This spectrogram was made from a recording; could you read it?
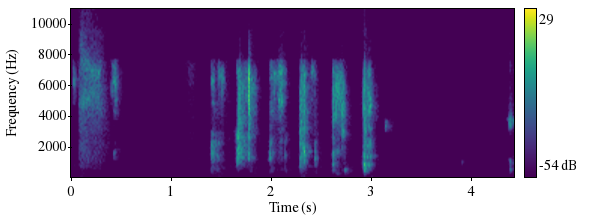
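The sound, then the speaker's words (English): Shuffling of a deck of tarot cards, a brief flutter followed by a rapid run of six or seven crisp, papery riffling bursts, then quiet. No one speaks. “So let me just, I like to kind of quiet my mind while I shuffle.”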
